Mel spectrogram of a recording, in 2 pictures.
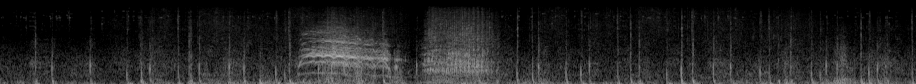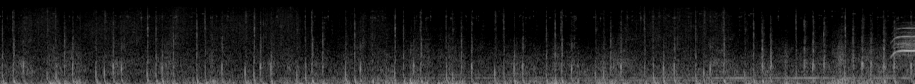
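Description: Horse hooves clip-clop steadily in a Witcher 3 game scene as the horse, Roach, gallops, with a brief whinny early on and faint game ambience underneath.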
